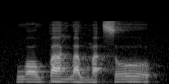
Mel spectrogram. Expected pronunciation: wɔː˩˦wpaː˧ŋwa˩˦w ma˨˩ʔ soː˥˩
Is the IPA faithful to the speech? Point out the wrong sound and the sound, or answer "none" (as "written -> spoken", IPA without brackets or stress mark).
none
